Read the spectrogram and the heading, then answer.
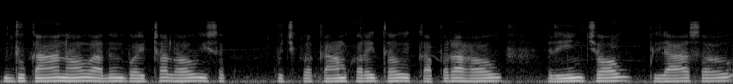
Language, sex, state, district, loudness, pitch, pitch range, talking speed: Bajjika, male, Bihar, Vaishali, -25 LUFS, 150 Hz, 140-155 Hz, 145 wpm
